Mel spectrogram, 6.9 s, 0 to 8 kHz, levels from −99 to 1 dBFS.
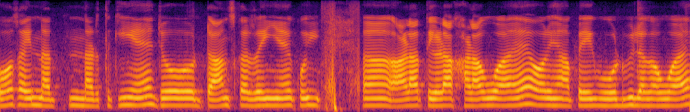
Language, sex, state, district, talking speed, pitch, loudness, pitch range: Hindi, female, Himachal Pradesh, Shimla, 200 wpm, 185 Hz, -15 LUFS, 180-190 Hz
